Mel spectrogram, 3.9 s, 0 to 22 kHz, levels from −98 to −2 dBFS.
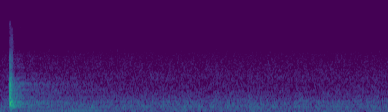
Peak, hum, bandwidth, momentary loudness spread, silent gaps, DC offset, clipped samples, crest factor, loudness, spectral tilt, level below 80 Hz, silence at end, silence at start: -22 dBFS; none; 5.4 kHz; 11 LU; none; under 0.1%; under 0.1%; 34 dB; -60 LUFS; -6 dB/octave; -76 dBFS; 0 s; 0 s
